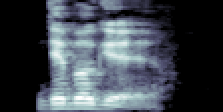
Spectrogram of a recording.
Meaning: debugger
- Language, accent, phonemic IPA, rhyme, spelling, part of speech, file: French, France, /de.bɔ.ɡœʁ/, -œʁ, débogueur, noun, LL-Q150 (fra)-débogueur.wav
